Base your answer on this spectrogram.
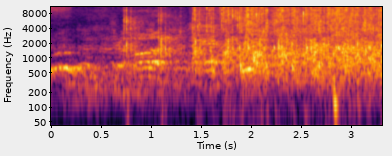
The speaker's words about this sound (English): Okay, you see the people clapping?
